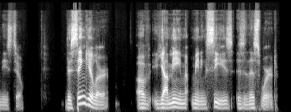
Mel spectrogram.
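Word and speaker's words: ים: The singular of yamim, meaning seas, is this word. No. Is this word. Okay. Which in Sephardic Hebrew and modern Hebrew would be pronounced yam, and in Ashkenazic Hebrew and Yemenite Hebrew would be pronounced yum.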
